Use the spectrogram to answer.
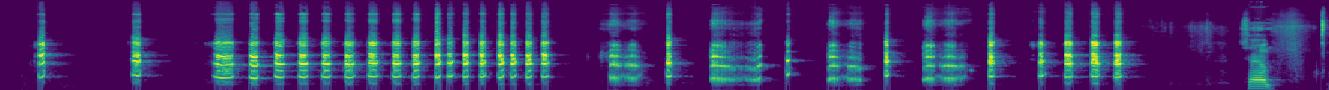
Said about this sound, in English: So this works by pressing it up against the roof of your mouth. It's totally hands-free.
